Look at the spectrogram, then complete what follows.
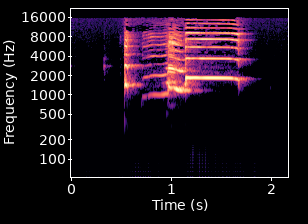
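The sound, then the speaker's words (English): A person vocally imitates a perched wood duck's call: a short sharp squeak, then a rising, drawn-out squealing note held for about a second, fairly loud, with no talking. “A woody's flying. He only does that when he's flying. When he's flying. Mm-hmm. If he's sitting, he'll go.”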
